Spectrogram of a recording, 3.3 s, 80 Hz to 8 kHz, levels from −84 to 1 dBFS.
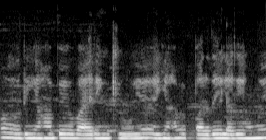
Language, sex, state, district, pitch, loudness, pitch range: Hindi, female, Uttar Pradesh, Shamli, 220 Hz, -11 LUFS, 215-225 Hz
